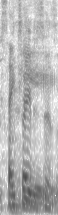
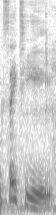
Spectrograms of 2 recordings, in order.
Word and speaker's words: satiety: Look. Morning satiety. – Oh, yeah. That's right. Yeah. You said it right.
